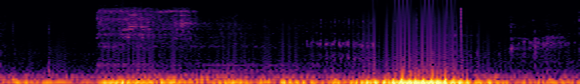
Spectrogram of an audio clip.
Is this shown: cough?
no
